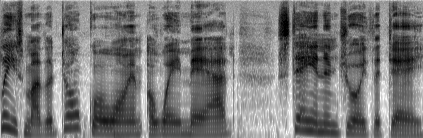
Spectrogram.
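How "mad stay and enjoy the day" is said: plain reading voice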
